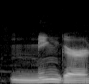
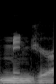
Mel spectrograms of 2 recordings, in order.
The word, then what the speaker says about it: minger: Pronounced minger, not mure.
